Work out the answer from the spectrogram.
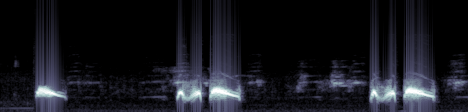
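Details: Spotted dove as a calling decoy, urging and cooing to excite other doves: a single short coo, then two paired coos about three seconds apart, each a short note and a longer falling note, with faint chirps between.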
